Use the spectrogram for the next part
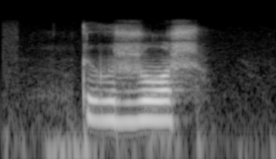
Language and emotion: Russian, angry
